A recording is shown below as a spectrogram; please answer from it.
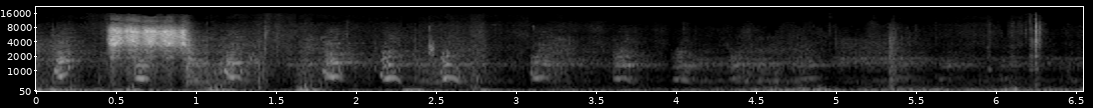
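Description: Scent hound giving tongue in a run of short yelps, about two or three a second, as it works the line of a hare.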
